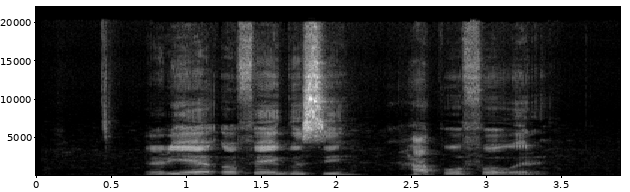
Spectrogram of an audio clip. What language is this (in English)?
Igbo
